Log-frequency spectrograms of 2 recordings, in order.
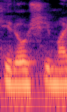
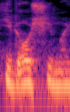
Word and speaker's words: Hiroshima: lo que ustedes quieran, me dijo que la pronunciación correcta era Hiroshima y no Hiroshima.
